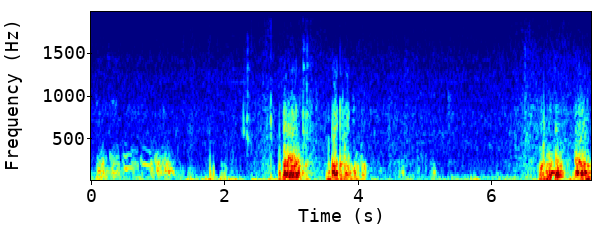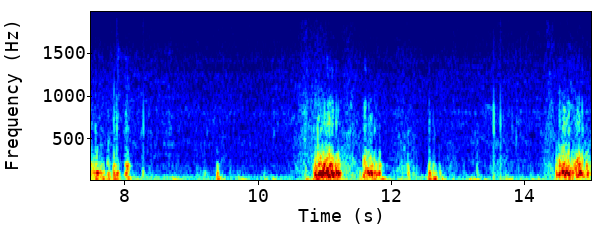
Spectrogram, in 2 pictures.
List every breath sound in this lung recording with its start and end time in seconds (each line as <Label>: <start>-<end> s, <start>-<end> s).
Inhalation: 2.72-3.47 s, 6.60-7.23 s, 10.79-11.40 s, 14.49-15.00 s
Exhalation: 3.47-4.22 s, 7.28-8.25 s, 11.43-12.04 s
Crackles: 2.67-3.42 s, 3.47-4.22 s, 6.60-7.21 s, 7.28-8.25 s, 10.79-11.40 s, 11.43-12.04 s, 14.49-15.00 s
